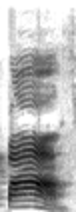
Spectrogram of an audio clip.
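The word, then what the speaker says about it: palm: पहले तो यहां पर एल हो जाएगा साइलेंट तो क्या पढ़ते हैं पाम हाफ यहां पर भी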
